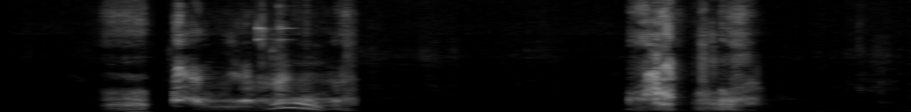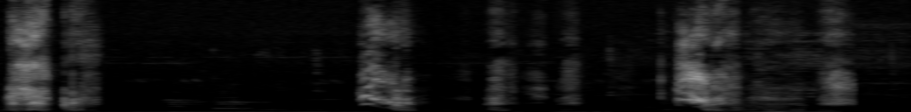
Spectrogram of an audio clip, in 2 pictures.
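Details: Newborn puppies, seven days old, give short harmonic whines and yelps in uneven bursts of a second or so, with pauses between, over a faint low rumble indoors.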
